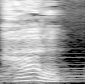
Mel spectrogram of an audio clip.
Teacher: le H, en début de mot, se prononce en allemand avec vigueur.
